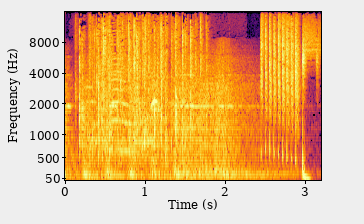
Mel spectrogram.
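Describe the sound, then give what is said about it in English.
Fireworks crackle and pop in a dense, rapid barrage of sharp bursts, with a louder boom near the end and faint background voices mixed in. “Historians say fireworks may have been used to cheer up the troops.”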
